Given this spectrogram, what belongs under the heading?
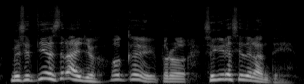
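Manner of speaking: high, loud call back; shouted reply. Acted. Mario reassuring housemate from afar, high shouting. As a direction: holler it back across the field.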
